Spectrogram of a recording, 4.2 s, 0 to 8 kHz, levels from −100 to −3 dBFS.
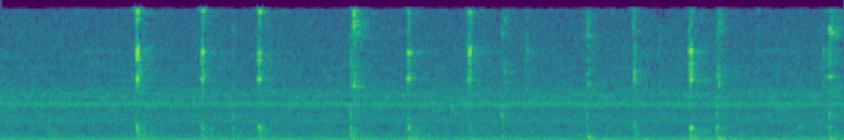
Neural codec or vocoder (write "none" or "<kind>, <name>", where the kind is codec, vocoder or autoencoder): none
